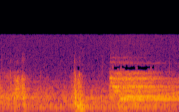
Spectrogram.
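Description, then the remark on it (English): A few metallic clicks and a clunk as the key to another house turns in the lock of a deserted house's door, then the door swings open with a sustained creak. No one speaks. “I had once before unlocked the door, thinking it was my own.”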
